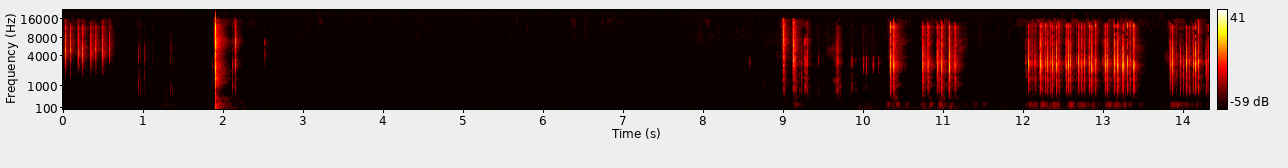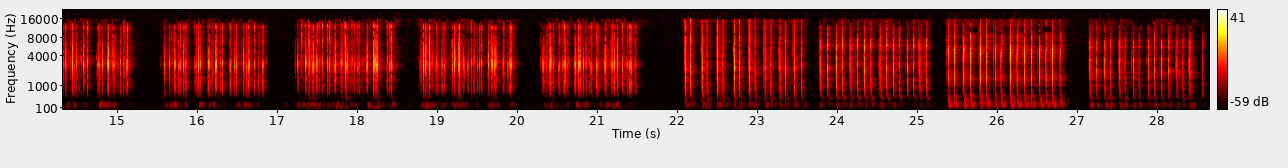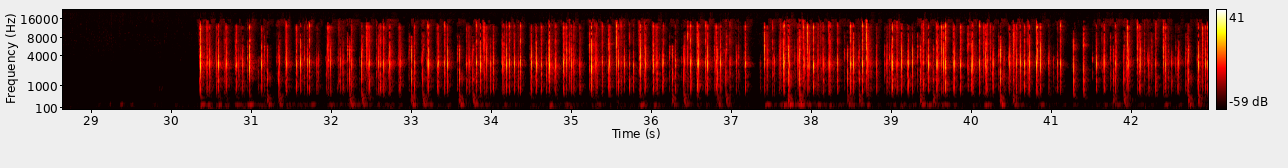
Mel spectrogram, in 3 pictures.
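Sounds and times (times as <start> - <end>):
mechanical keyboard typing: 0.0 - 0.6, 9.0 - 11.2, 12.0 - 28.6, 30.4 - 42.9.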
